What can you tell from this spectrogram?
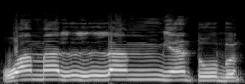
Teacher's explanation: یہاں پر دیکھیے نون ساکن ہے، تو اس نون کا ہم نے تلفظ نہیں کرنا، نون کو آگے لام میں ملا دیا گیا ہے، نون کا لام میں ادغام ہو گیا ہے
